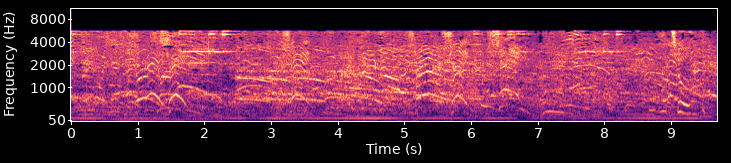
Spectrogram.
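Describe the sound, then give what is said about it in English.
A dense street crowd shouts and jeers at a man all at once, crying "Shame!", many overlapping voices raised loudly and continuously for the whole stretch, with a low steady hum underneath. “And he walks into this crowd of people in the street.”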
